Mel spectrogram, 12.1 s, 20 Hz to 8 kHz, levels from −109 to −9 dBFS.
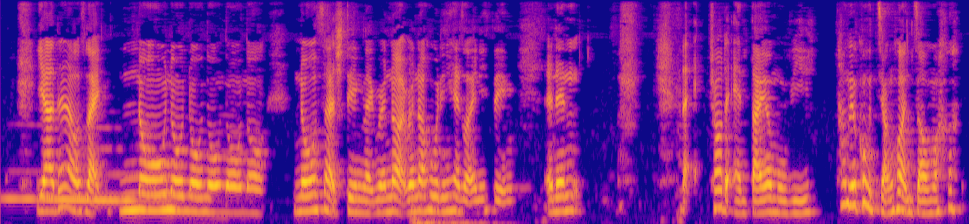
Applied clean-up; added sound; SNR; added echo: classical method Wiener filter.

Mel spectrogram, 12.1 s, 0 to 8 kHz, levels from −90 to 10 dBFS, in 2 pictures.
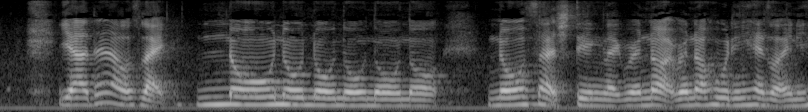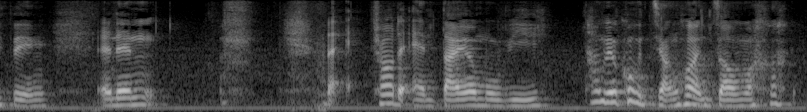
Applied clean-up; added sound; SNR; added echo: none; none; none; none.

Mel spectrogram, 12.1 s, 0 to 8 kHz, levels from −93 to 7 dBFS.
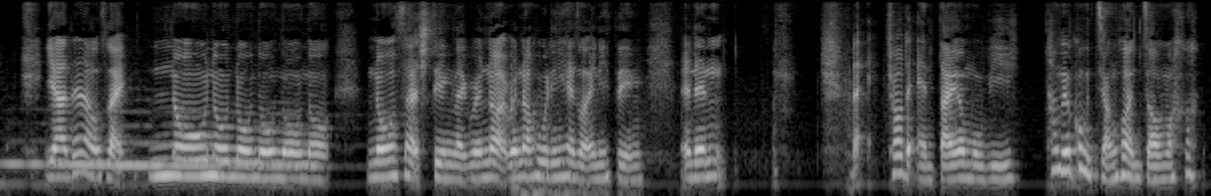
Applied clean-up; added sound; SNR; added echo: neural mask model RNNoise.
